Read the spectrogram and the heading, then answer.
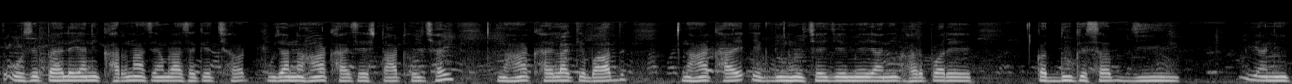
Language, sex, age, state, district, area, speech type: Maithili, male, 18-30, Bihar, Muzaffarpur, rural, spontaneous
